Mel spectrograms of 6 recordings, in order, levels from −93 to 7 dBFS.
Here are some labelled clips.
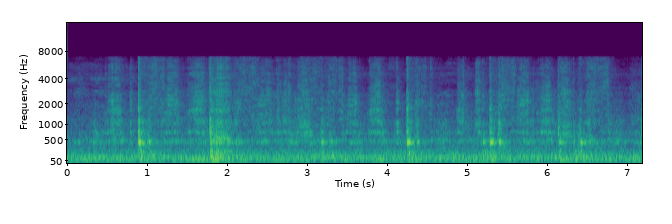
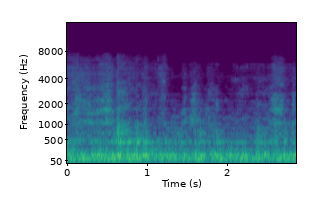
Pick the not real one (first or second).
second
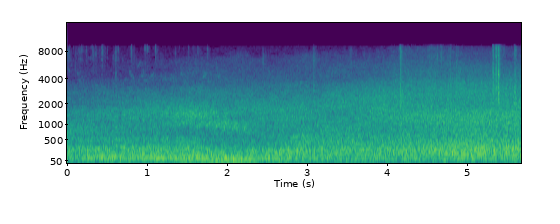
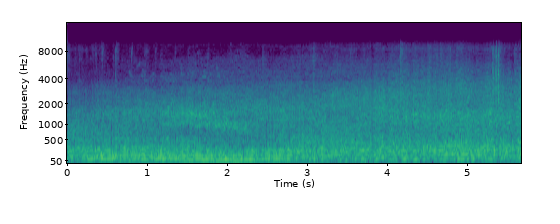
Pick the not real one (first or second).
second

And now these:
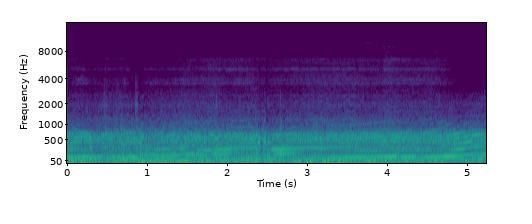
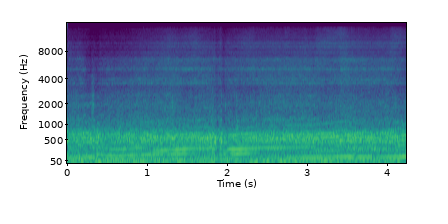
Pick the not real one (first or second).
second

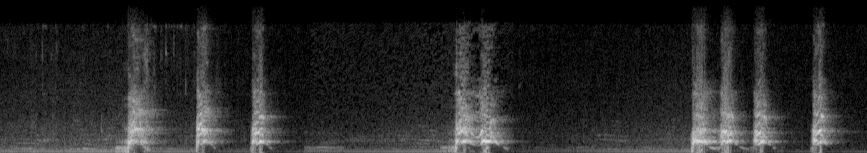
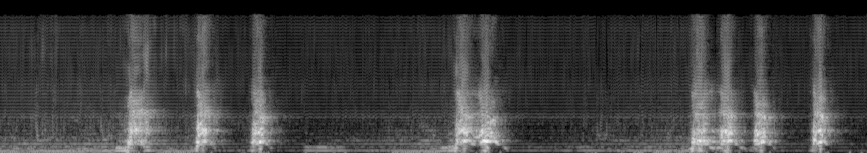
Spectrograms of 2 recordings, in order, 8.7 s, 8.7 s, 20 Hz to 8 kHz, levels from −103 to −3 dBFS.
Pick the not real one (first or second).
second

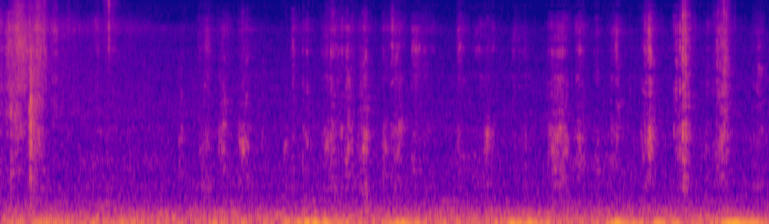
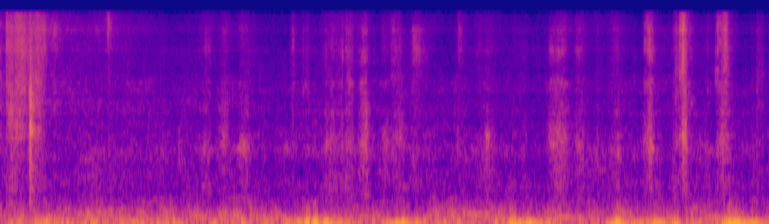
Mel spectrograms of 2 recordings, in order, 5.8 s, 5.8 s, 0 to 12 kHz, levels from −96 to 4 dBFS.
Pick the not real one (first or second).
second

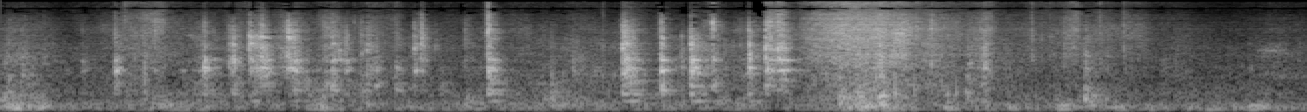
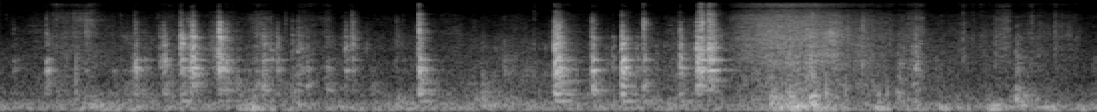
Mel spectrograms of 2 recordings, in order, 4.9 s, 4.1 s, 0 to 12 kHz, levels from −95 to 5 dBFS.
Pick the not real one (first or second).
first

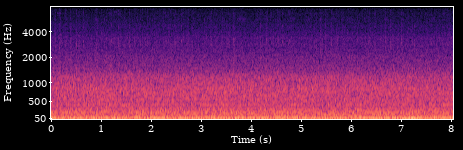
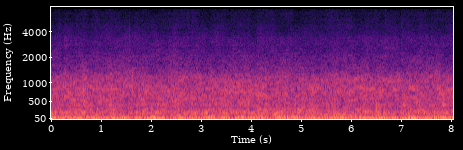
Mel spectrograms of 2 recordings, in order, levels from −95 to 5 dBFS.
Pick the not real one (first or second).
second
